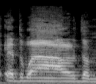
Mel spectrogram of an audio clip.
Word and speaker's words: Eduardo: And since now apparently we're doing middle names, my name is Donald Eduardo Marshall, and I too am a geek. – Do you have to say it like that? – I do, because that's actually how it's pronounced.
